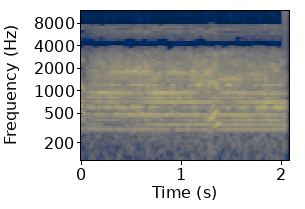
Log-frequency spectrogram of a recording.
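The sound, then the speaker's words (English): A freight train passing about a block away sounds its horn: one sustained, steady multi-tone blast held at an even level for the whole stretch. “did I just hear a train go by? Yeah, the train is going by. There's a train about a block from my house. Fantastic. Sounds beautiful, by the way. Yeah. It's a freight train.”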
